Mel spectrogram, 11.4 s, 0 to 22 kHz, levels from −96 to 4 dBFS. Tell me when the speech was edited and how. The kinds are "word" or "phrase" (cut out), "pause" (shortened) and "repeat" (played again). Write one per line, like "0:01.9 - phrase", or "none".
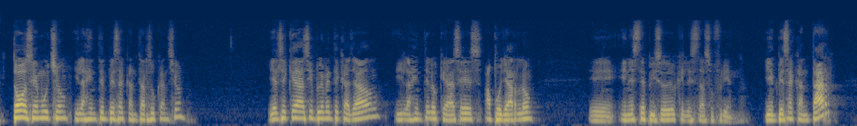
0:00.9 - pause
